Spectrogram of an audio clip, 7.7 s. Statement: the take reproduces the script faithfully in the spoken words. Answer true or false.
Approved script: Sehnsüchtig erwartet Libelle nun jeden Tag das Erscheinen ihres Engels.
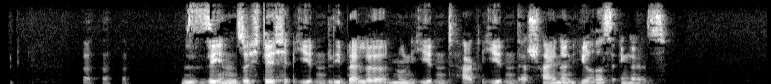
false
